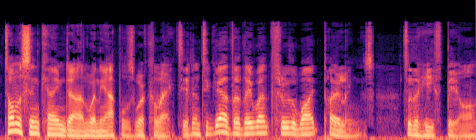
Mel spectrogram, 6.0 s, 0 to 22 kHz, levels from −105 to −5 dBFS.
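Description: Speech, with an adaptive stream dropping to a lower bitrate at 1.87 s that lasts to the end of the clip. The switch is abrupt and leaves no gap. Compression artefacts grow. The player has moved to a leaner version of the stream after the connection slowed. The sound fits a change from 96 kbit/s AAC to 16 kbit/s HE-AAC.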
